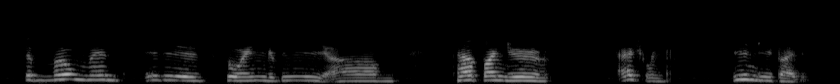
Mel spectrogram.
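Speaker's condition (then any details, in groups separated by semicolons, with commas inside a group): Cerebral palsy; right side weaker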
